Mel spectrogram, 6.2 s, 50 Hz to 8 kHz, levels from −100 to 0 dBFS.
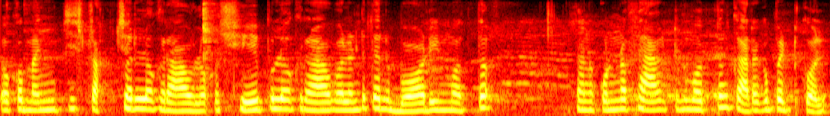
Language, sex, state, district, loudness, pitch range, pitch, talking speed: Telugu, female, Andhra Pradesh, Visakhapatnam, -14 LUFS, 215-245 Hz, 225 Hz, 185 wpm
